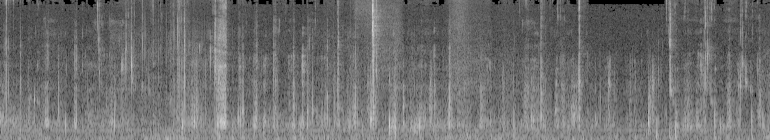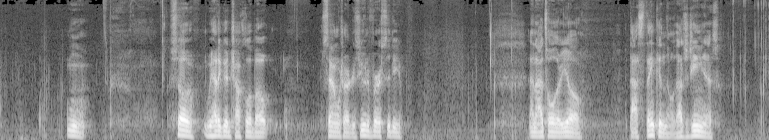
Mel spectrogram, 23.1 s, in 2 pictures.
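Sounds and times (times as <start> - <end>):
crisp crunches of lettuce: 0.0 - 12.7, 22.2 - 23.0
wet chewing: 0.0 - 14.1, 22.4 - 23.0.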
